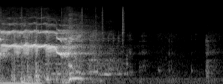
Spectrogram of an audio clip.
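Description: A woman's high-pitched scream held on one shrill note while she slides down a staircase slide, fading out within the first second.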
